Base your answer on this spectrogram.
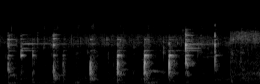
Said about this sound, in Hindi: मैं साथ साथ चमची से मैश भी करती रहती हूँ।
